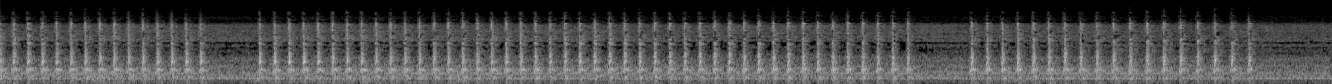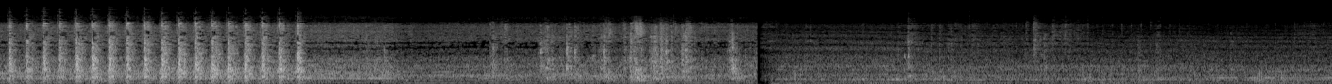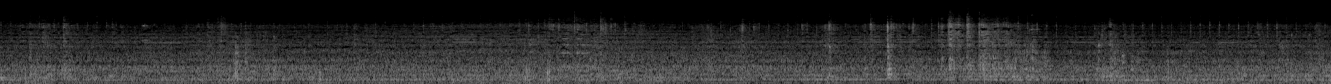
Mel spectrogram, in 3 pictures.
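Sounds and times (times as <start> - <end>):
hydraulic breaker hammering: 0.0 - 12.7, 13.4 - 16.4.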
